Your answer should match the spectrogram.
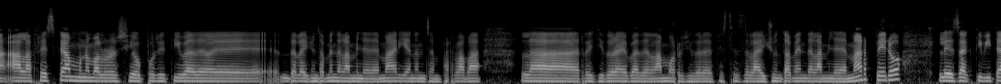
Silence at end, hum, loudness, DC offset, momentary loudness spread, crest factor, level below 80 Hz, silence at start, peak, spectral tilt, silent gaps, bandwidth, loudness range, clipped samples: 0 s; none; -30 LUFS; under 0.1%; 6 LU; 16 dB; -56 dBFS; 0 s; -12 dBFS; -6.5 dB/octave; none; 13 kHz; 1 LU; under 0.1%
